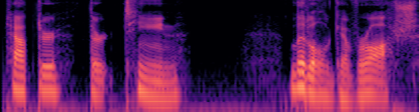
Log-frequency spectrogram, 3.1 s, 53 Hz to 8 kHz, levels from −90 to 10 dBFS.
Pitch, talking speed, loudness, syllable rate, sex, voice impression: 115 Hz, 55 wpm, -23 LUFS, 4.2 syllables/s, male, very masculine, very adult-like, very middle-aged, very thick, tensed, slightly powerful, bright, soft, clear, fluent, cool, very intellectual, refreshing, very sincere, very calm, slightly mature, very friendly, very reassuring, slightly unique, elegant, slightly wild, very sweet, lively, kind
